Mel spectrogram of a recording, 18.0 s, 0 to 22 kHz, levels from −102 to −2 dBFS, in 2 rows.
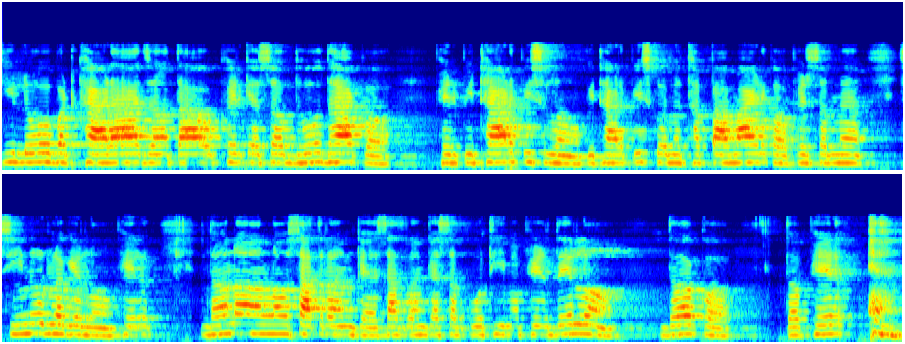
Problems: none marked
